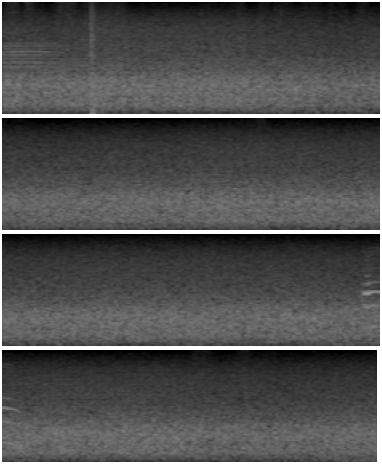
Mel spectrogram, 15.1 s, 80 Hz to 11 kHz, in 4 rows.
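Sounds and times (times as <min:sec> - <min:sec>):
falling rain hiss: 0:00.0 - 0:15.0
animal meowing call: 0:11.2 - 0:11.6.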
